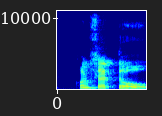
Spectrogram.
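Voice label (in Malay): "konserto", Malay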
